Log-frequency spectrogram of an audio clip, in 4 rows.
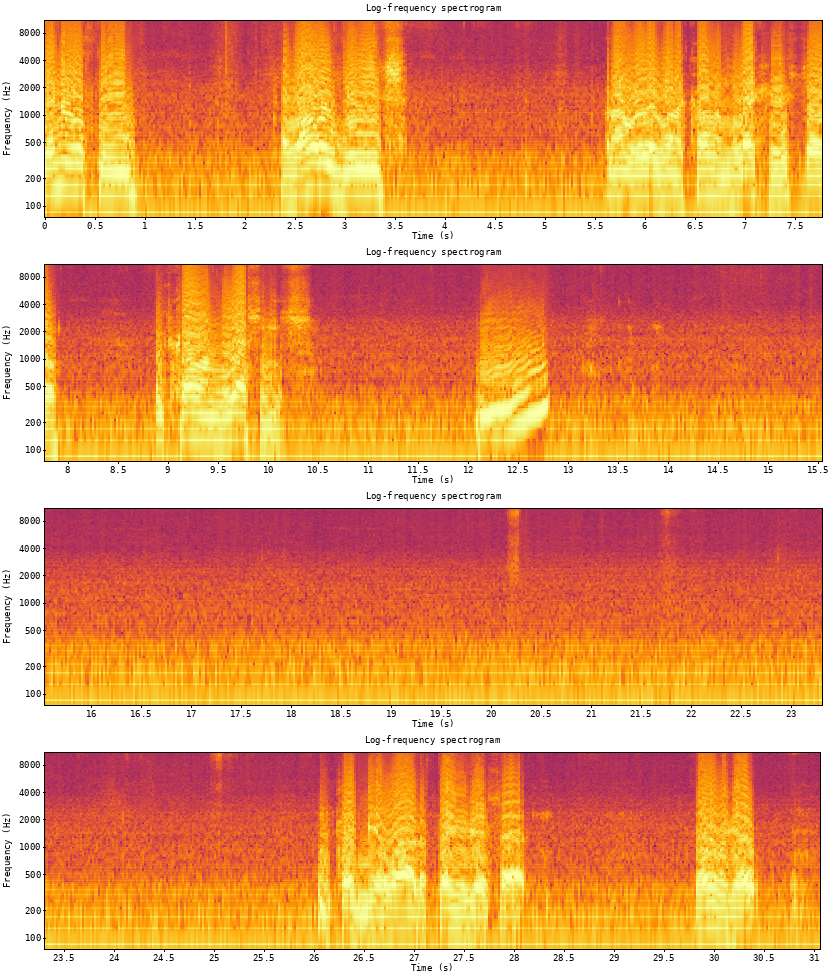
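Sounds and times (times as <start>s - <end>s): low rumbling hum: 0.0s - 31.0s
short rising voice sound: 12.1s - 13.4s.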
